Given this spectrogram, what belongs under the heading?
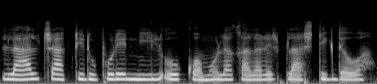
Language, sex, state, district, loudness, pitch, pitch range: Bengali, female, West Bengal, Cooch Behar, -14 LUFS, 230 Hz, 220-240 Hz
